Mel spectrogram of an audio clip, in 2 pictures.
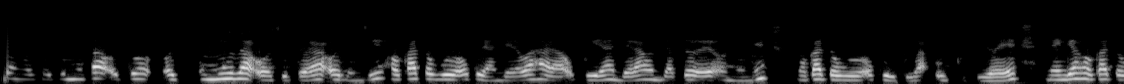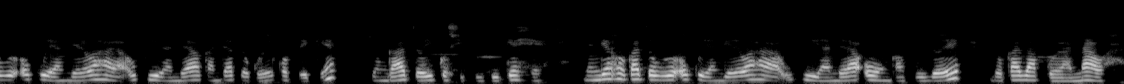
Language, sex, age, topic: Oshiwambo, female, 18-24, finance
